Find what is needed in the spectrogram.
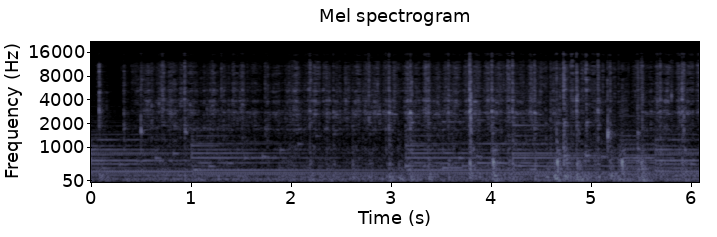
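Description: Wire whisk beating raw eggs in a glass bowl: a rapid run of light ticks and scrapes of the wires against the glass, a little busier in the second half.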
